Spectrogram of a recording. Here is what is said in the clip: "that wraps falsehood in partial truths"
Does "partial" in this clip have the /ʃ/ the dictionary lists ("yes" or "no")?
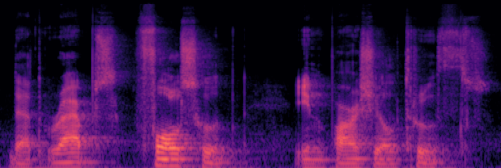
yes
